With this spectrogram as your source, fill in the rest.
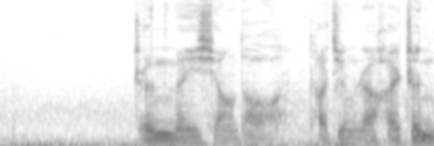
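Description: An elderly man speaks calmly and gravely.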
